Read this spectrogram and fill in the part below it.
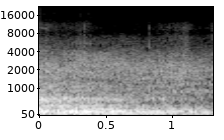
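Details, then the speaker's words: Jon boat trailer wheel spun by hand: low rough gritty rumble fading as it slows from worn bad wheel bearings; after new bearings, races and seal it is quiet. "hear that that's what bad bearings sound like"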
